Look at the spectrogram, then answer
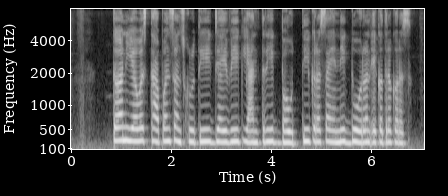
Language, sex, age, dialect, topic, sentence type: Marathi, female, 18-24, Northern Konkan, agriculture, statement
